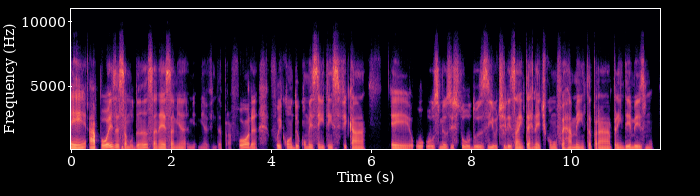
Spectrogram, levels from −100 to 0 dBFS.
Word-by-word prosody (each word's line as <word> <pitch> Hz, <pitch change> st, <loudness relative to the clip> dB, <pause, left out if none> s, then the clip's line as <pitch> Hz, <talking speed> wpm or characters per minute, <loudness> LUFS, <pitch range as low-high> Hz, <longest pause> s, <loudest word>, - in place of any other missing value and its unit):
eh, 85 Hz, -2 st, +6 dB
após 100 Hz, +8 st, +5 dB
essa 110 Hz, -2 st, +4 dB
mudança, 85 Hz, +3 st, -2 dB
né, 90 Hz, +3 st, +3 dB
essa 90 Hz, -1 st, +2 dB
minha 80 Hz, -1 st, -5 dB
mi 85 Hz, +1 st, -16 dB
minha 80 Hz, -2 st, -17 dB
vinda 80 Hz, +1 st, -18 dB
pra -, -, -20 dB
fora, -, -, 0 dB, 0.3 s
foi 95 Hz, -1 st, -1 dB
quando 95 Hz, 0 st, -4 dB
eu 90 Hz, -, -4 dB
comecei 90 Hz, -1 st, 0 dB
a -, -, -3 dB
intensificar, 85 Hz, -2 st, 0 dB, 0.5 s
eh, 80 Hz, -2 st, +2 dB
o 90 Hz, -1 st, -4 dB
os 85 Hz, +2 st, -1 dB
meus 90 Hz, -4 st, -3 dB
estudos 85 Hz, -1 st, -1 dB
e 90 Hz, 0 st, -1 dB
utilizar 85 Hz, -1 st, +1 dB
a -, -, +2 dB
internet 85 Hz, 0 st, 0 dB
como 90 Hz, +1 st, -7 dB
ferramenta 95 Hz, -2 st, -2 dB
pra 80 Hz, 0 st, -1 dB
aprender 85 Hz, +2 st, -1 dB
mesmo. 80 Hz, -3 st, -2 dB
85 Hz, 165 wpm, -27 LUFS, 85-90 Hz, 0.5 s, eh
